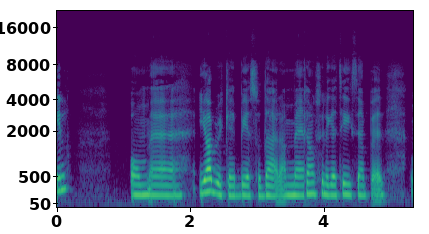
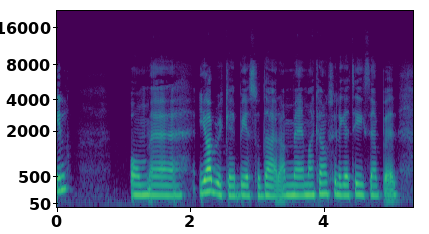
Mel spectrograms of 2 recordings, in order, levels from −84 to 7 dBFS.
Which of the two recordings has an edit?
first; 1 cut; at 3.7 s

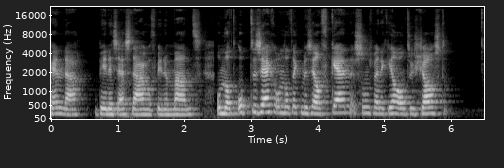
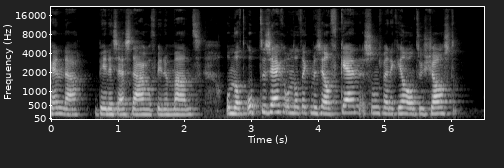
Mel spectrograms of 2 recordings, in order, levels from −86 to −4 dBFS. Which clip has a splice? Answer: first; 1 cut; at 2.4 s

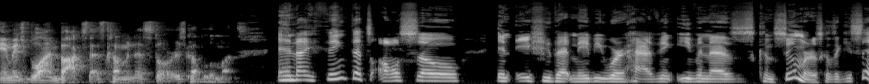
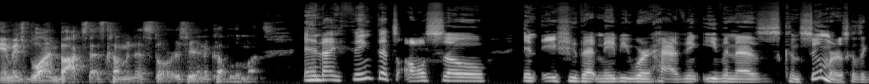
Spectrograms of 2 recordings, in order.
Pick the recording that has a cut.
first; 1 cut; at 1.8 s

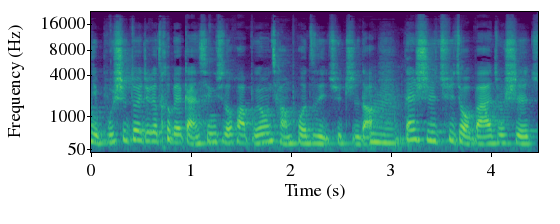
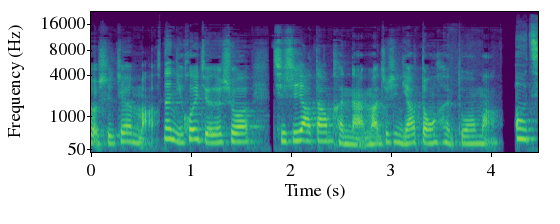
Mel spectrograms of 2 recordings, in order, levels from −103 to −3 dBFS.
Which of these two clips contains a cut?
second; 1 cut; at 2.4 s

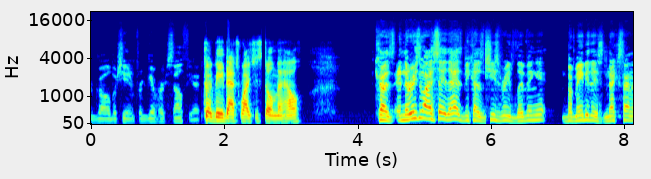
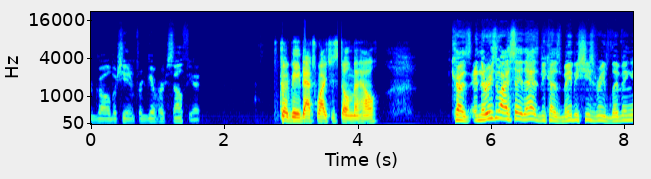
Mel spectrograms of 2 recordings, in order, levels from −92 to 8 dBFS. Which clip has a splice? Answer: first; 2 cuts; at 1.6 s, 5.9 s

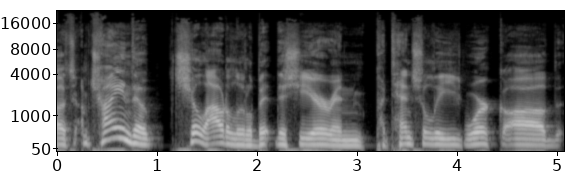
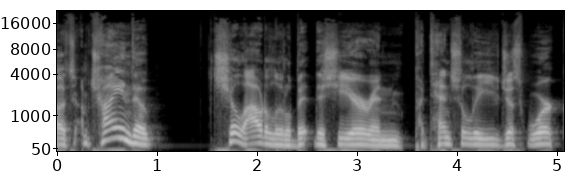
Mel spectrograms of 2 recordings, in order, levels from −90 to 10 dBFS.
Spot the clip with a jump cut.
first; 2 cuts; at 1.1 s, 4.0 s

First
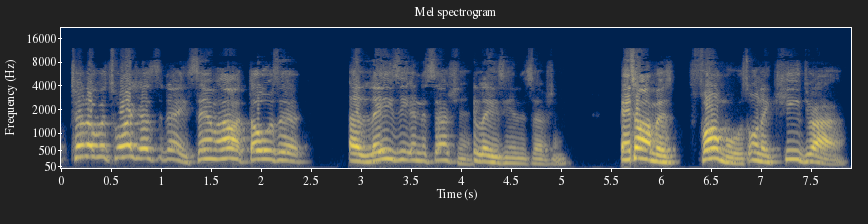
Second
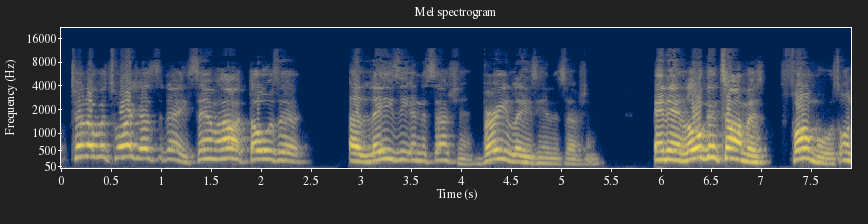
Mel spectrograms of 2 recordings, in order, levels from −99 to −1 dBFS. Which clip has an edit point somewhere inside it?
first; 2 cuts; at 4.1 s, 5.7 s

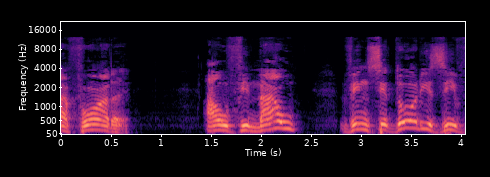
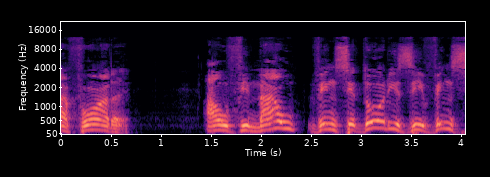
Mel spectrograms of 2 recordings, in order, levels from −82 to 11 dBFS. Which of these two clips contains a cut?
second; 1 cut; at 2.4 s

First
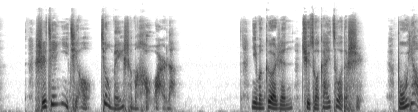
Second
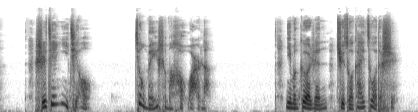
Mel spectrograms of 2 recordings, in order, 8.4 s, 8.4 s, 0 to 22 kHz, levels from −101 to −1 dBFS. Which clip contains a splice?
first; 1 cut; at 1.9 s

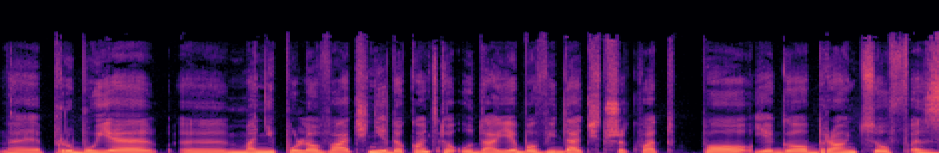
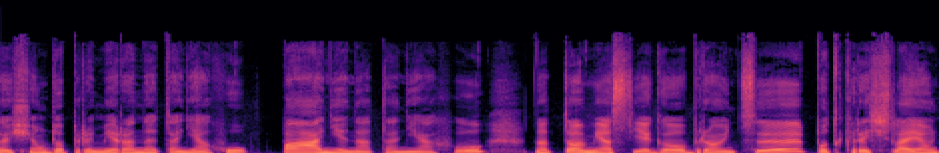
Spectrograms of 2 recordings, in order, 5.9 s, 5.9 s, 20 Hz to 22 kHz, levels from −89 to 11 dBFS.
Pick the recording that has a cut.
first; 3 cuts; at 2.7 s, 3.7 s, 4.7 s

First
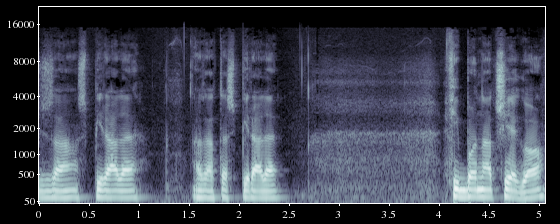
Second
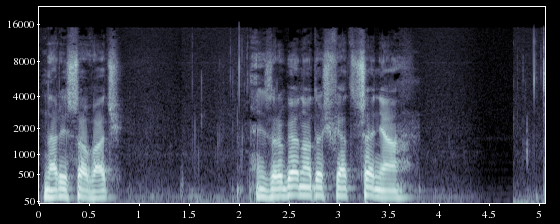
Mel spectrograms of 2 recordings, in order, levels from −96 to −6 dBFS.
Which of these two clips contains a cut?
second; 1 cut; at 2.7 s

